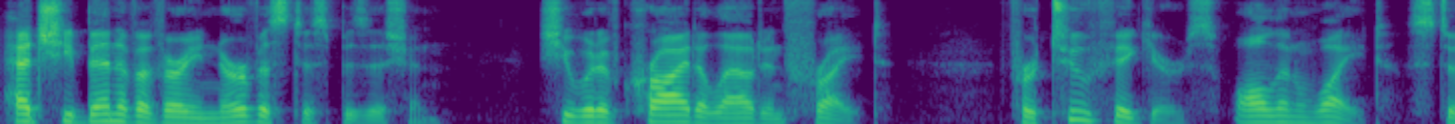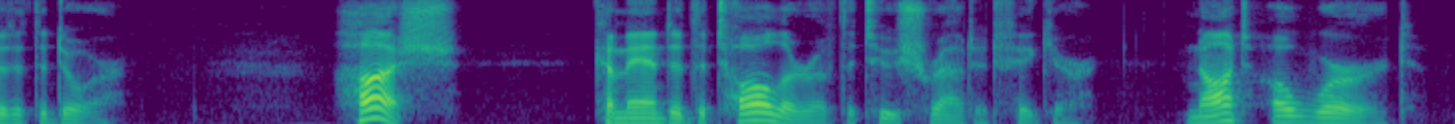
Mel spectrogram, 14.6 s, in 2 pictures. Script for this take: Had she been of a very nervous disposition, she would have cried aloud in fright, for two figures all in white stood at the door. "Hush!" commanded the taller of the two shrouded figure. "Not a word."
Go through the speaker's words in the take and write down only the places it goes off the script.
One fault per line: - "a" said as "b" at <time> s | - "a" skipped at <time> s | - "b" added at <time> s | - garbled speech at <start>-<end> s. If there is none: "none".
none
